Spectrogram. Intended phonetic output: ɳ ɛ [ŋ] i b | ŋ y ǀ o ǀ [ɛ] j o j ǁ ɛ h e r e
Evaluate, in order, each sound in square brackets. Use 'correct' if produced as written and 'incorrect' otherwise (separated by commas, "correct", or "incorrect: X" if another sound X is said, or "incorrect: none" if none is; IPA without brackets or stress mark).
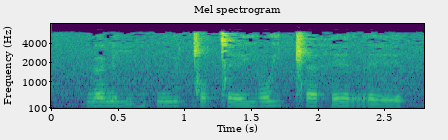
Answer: incorrect: ɳ, incorrect: e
